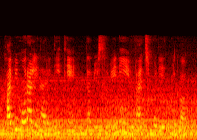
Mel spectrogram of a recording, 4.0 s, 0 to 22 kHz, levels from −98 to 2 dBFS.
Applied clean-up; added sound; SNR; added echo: none; Train; -3 dB; none.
